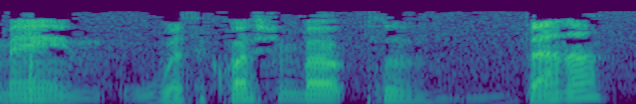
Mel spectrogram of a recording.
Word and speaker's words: clivia: Hey, Paul, I have three clivias. I think that's how you pronounce it. – Yep.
